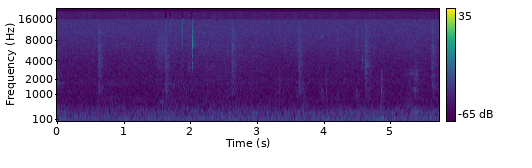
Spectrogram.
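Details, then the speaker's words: Early-1990s Bose Wave Radio AWR1, non-working when received: a low, steady buzz from the speaker that volume does not affect. Filter capacitors are suspected, as in old tube radios; not confirmed. "So, the volume has no effect on the uh noise. So, in an old tube radio, that would be the filter capacitors. Very, very noisy."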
